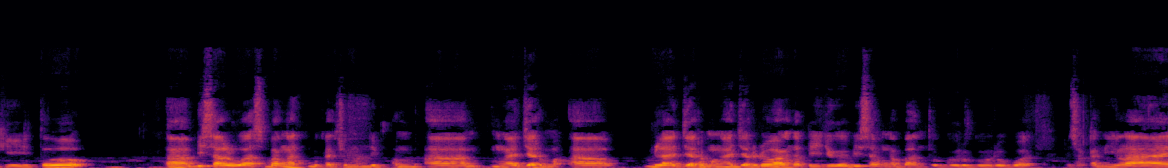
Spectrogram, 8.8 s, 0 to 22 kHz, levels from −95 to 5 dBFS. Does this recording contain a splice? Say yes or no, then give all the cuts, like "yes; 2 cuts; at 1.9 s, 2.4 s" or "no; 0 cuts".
no; 0 cuts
